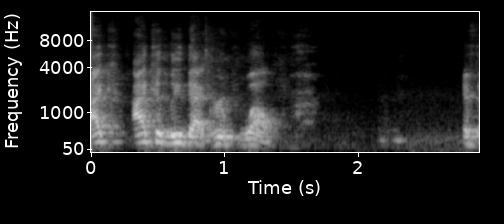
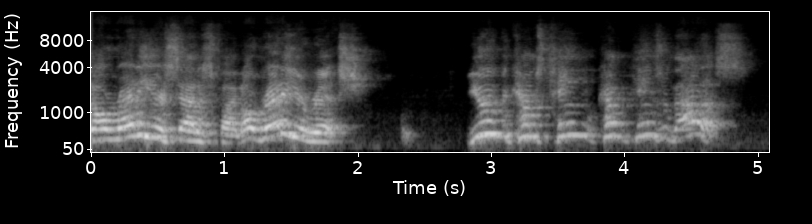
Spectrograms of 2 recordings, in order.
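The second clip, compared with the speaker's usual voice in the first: sarcastic; 9 semitones higher, 4 dB louder than usual. Retold or imitated. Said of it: "then he gets really sarcastic".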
